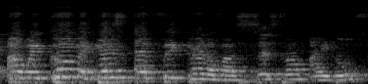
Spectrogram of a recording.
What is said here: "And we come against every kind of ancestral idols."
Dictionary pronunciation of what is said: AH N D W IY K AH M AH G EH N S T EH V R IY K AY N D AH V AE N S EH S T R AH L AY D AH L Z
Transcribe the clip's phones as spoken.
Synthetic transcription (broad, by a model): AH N W IY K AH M AH G EH N S T EH V R IY K AY N D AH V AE S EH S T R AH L AY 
